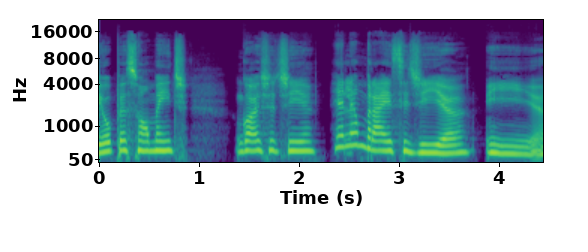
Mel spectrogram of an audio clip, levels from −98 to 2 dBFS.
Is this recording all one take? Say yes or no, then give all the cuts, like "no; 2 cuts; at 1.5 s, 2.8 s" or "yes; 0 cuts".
no; 1 cut; at 2.2 s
